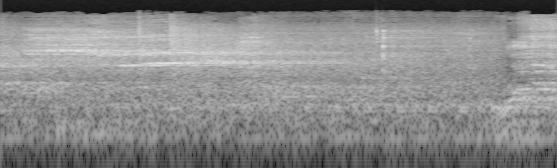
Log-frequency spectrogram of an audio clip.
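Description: A loaded barbell clanks onto its rack.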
